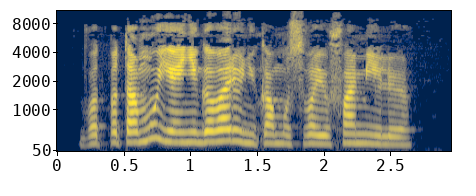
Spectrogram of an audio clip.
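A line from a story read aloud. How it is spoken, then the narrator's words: Displeased grumbling. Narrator (Russian): недовольно пробурчал мой названный брат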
